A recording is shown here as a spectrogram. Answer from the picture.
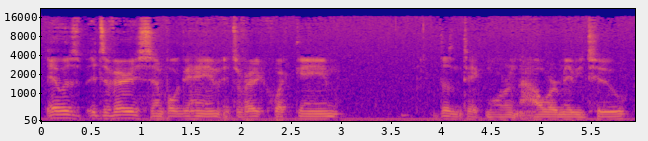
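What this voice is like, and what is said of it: Sick-sounding voice. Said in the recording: “I apologize for my voice. I'm extremely sick.”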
